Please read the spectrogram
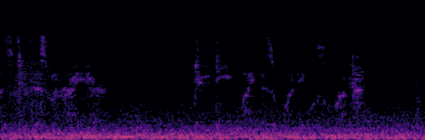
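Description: Students whispering and talking quietly at close range, in short broken stretches near the start and again in the second half, over a steady low room rumble.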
